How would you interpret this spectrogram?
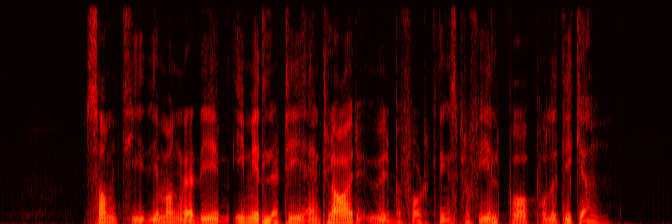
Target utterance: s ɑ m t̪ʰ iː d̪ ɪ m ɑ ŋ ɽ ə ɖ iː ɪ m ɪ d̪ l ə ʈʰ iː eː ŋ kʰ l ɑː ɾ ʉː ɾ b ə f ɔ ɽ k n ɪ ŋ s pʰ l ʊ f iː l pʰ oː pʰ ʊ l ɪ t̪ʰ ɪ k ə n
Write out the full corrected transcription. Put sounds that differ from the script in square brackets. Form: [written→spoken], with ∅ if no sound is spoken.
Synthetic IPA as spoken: s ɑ m t̪ʰ iː d̪ ɪ m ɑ ŋ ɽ ə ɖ iː ɪ m ɪ d̪ l ə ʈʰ iː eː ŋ kʰ l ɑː ɾ ʉː ɾ b ə f ɔ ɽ k n ɪ ŋ s pʰ [l→ɾ] ʊ f iː l pʰ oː pʰ ʊ l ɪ t̪ʰ ɪ k ə n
